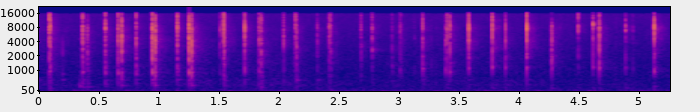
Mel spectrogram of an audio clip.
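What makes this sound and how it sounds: A clear plastic hand sanitizer bottle, held sideways close to the mic, is tapped rapidly with metal paperclips worn on the fingertips. Twenty-eight sharp, bright clicks come in a fast, uneven rhythm, each dying away almost instantly with little low-end body.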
